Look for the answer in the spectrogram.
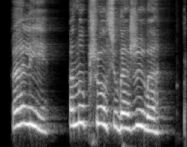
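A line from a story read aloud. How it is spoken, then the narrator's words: Shrieking girl. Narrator (Russian): Снова завизжала девчонка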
